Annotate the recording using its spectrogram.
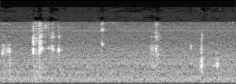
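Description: Hockey trading cards being slid and flipped against each other in the hands: a few faint scratchy clicks and rustles, the loudest cluster about a third of a second in, then single light ticks.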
